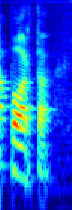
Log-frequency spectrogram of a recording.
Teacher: em Goiás vai ser o r retroflexo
